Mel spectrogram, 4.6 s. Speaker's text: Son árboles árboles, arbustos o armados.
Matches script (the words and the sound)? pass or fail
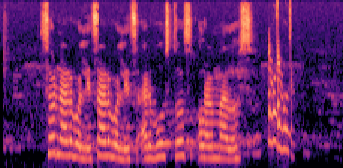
fail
